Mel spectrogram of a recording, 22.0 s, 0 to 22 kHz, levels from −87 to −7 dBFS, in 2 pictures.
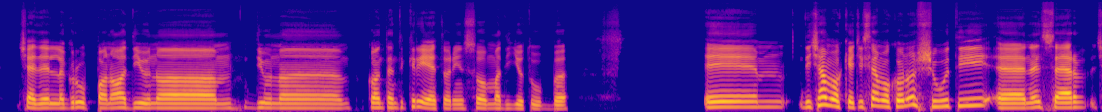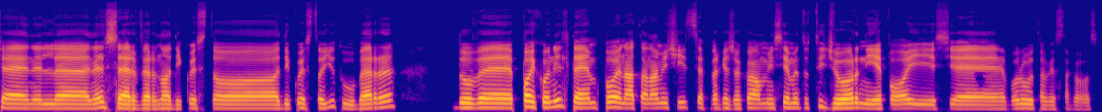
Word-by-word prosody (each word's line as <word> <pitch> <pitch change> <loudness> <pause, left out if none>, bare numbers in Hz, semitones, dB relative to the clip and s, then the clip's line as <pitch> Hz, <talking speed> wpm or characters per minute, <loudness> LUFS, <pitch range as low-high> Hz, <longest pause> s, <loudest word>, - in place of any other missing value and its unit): cioè 170 - 0
del 160 0 0
gruppo, 175 -1 -2
no, 165 +2 +1
di 170 +1 -5
uno, 160 -1 +2
mhmm 155 -2 -11
di 175 -1 -8
un 155 -1 -3 0.2
content 170 0 -2
creator, 155 -8 0
insomma, 145 +1 -3
di 140 0 -15
YouTube. 135 -1 -4 1.4
Ehm, 195 0 +2
diciamo 225 +5 +4
che 185 -2 0
ci 195 - -5
siamo 215 -1 +2
conosciuti, 230 +2 +1
ehm, 160 -5 +3
nel 180 +2 0
serv 180 +1 +3
cioè 155 -3 +2
nel 150 0 -2 0.5
nel 175 +4 +1
server, 145 -3 +3
no, 150 0 +1
di 140 -1 -9
questo 145 -1 0
di 150 0 -7
questo 160 0 -5
YouTuber, 160 +2 -1 0.5
dove 165 -1 +3
poi 200 -2 +5
con 180 +3 0
il 220 -1 -1
tempo 175 +1 +2
è 180 - +4
nata 160 +1 0
un'amicizia 170 +1 -4
perché 155 +3 -6
giocavamo 155 +1 -3
insieme 170 +1 -3
tutti 160 +6 -12
i - - -4
giorni 160 -1 +2
e 150 - +2
poi 150 -1 -3
si 150 - -11
è 135 -1 0
evoluta 145 +1 -5
questa 130 -1 -14
cosa. - - -14
160 Hz, 145 wpm, -23 LUFS, 150-180 Hz, 1.4 s, poi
